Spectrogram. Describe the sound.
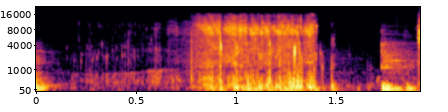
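A voice imitating a little sipping sound, ASMR style: very faint, close mouth noises with a wet, slurping squish in the middle and a short crisp smack near the end.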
